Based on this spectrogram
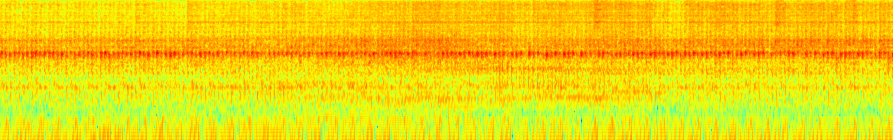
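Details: Isuzu Panther Miyabi diesel after engine overhaul, hot, steady even idle with a crisp clatter and no misses; no smoke from the oil filler cap or exhaust; normal warm diesel idle.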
